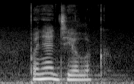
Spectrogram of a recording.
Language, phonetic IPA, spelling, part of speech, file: Belarusian, [panʲaˈd͡zʲeɫak], панядзелак, noun, Be-панядзелак.ogg
- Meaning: Monday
